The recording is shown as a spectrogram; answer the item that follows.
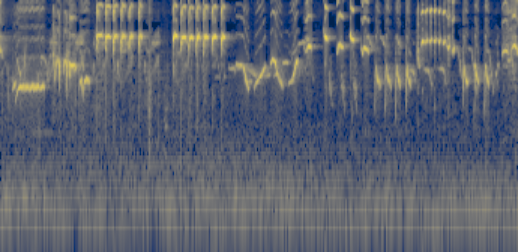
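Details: Loud rolling song of a Sunda whistling thrush, meant to provoke rival birds: whistled slurs, two long rapid rattles, zigzag whistles, and a fast chattering finish.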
